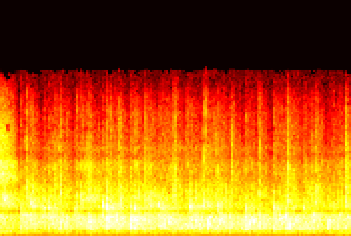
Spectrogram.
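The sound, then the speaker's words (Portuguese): An audience bursts into sustained applause for Jesus, a dense, steady wash of many hands clapping at once with no pauses, fairly loud throughout, and no one speaking over it. “Então aplauda Jesus.”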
